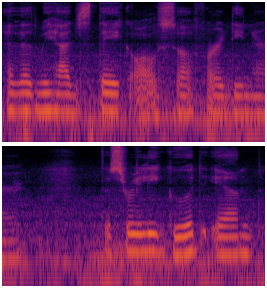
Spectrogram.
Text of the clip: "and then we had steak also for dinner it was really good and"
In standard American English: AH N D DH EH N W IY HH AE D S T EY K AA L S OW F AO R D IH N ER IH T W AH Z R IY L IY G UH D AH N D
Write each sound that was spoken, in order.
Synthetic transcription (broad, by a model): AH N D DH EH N W IY HH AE D S T EY K AA L S OW F AO R D IH N ER IH T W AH S R IY L IY G UH D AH N D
